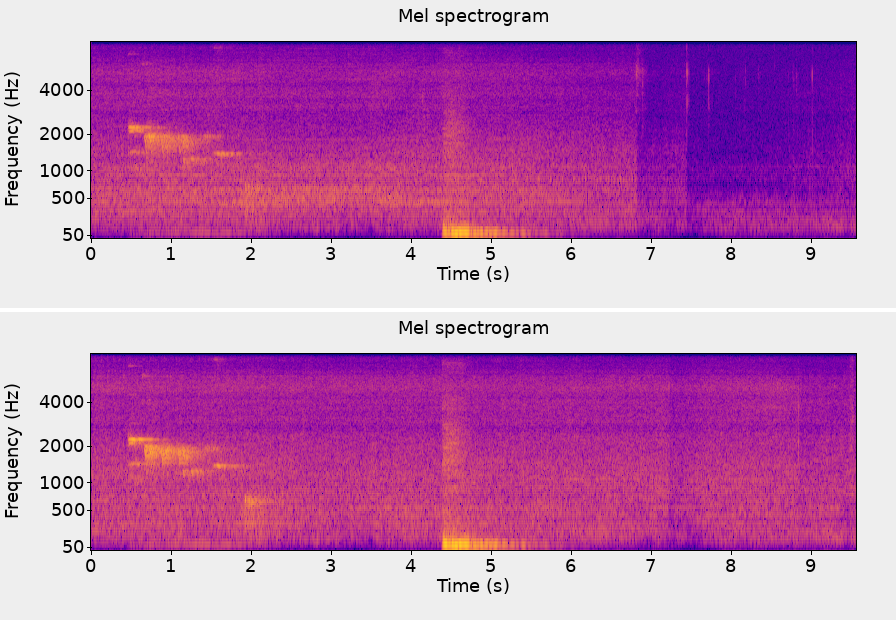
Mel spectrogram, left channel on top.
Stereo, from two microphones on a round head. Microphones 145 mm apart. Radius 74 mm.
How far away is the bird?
About 0.6 m.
